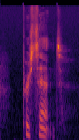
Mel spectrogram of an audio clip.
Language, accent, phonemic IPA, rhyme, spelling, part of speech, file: English, US, /pɚˈsɛnt/, -ɛnt, percent, adverb / noun / prepositional phrase, En-us-percent.ogg
- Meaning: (adverb) For every hundred (used with preceding numeral to form a noun phrase expressing a proportion); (noun) A percentage, a proportion (especially per hundred)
